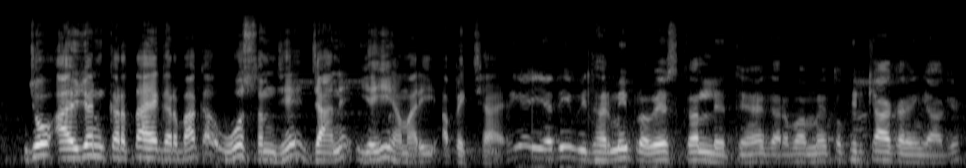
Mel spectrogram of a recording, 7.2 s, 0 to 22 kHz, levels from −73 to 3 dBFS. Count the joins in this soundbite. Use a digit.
0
